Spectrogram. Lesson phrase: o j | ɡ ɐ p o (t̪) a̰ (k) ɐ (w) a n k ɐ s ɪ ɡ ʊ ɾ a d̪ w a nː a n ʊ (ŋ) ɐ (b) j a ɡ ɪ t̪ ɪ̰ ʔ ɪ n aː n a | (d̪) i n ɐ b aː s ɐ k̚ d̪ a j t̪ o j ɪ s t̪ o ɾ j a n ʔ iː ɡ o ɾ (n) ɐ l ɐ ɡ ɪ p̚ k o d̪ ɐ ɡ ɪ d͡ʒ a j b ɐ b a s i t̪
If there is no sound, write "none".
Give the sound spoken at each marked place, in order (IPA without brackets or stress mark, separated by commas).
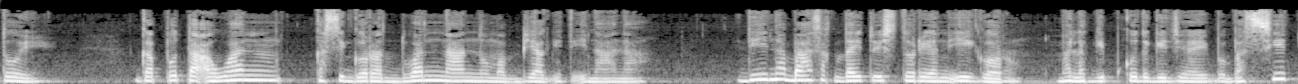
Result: t̪, ʔ, w, m, b, d̪, m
